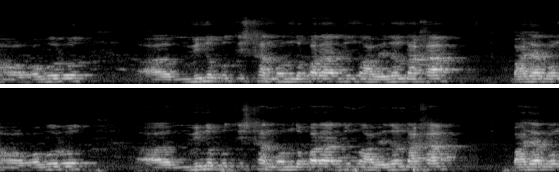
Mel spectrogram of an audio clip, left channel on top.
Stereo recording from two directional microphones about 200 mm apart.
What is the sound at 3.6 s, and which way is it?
A man's voice, 5° left (ahead or behind).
